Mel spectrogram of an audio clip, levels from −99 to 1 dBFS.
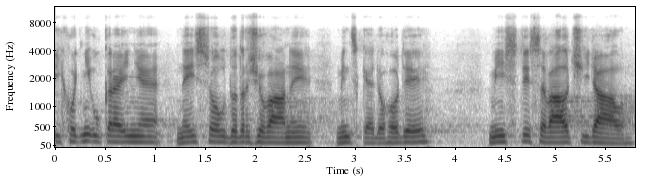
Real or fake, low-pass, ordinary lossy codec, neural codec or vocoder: real; 7.2 kHz; Opus, 32 kbps; none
